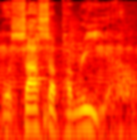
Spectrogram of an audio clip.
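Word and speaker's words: sarsaparilla: is a root and the correct pronunciation back then and we're talking here in the 1700s at wasasa paria and they would make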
